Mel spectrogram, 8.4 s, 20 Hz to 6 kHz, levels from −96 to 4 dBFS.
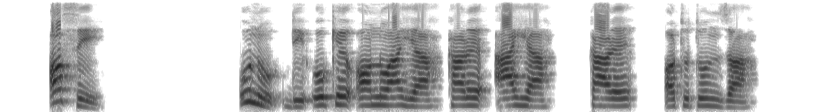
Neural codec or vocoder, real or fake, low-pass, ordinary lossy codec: none; real; 5.4 kHz; none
